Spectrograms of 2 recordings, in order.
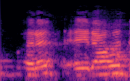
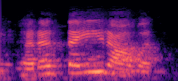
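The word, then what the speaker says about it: भरतैरावत: गया, तो भरतई रावत, उसको भरत ऐरावत ऐसा नहीं, भरतई रावत, तई, तई बोलना, उसमें त में ए लगाना, आखिरी में ई का प्रोनाउंसिएशन है, भरतई रावत, आई बोलते हैं ना डबल ए की मात्रा को, उसमें ई का प्रोनाउंसिएशन होता है आखिरी में।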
